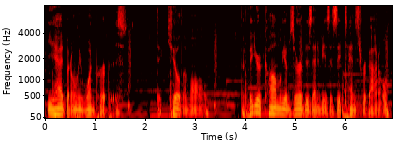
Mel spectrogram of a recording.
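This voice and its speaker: A man's voice: sits low, big pitch swings, moderate pace, vocal fry, warm tone, soft background music. A man narrating a scripted action story in a dramatic storytelling style.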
